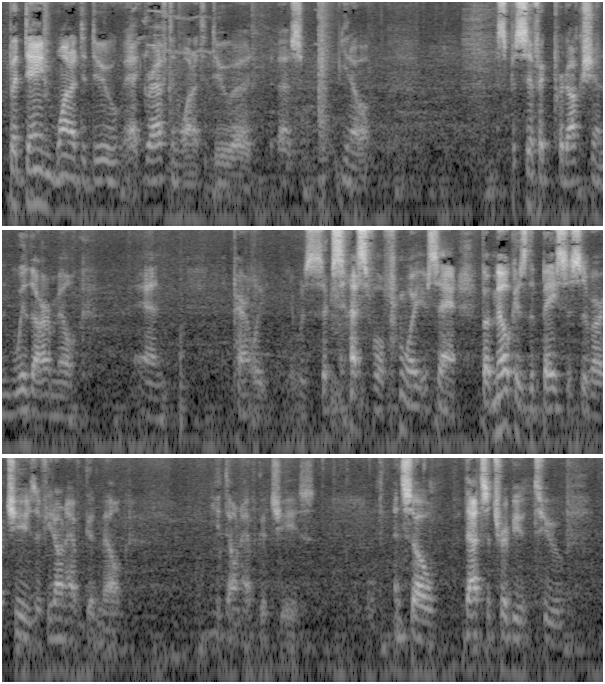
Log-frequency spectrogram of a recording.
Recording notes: Were at the event and recorded some great interviews that they are sharing with listeners today. Re-live the 2014 Cheesemonger Invitational.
